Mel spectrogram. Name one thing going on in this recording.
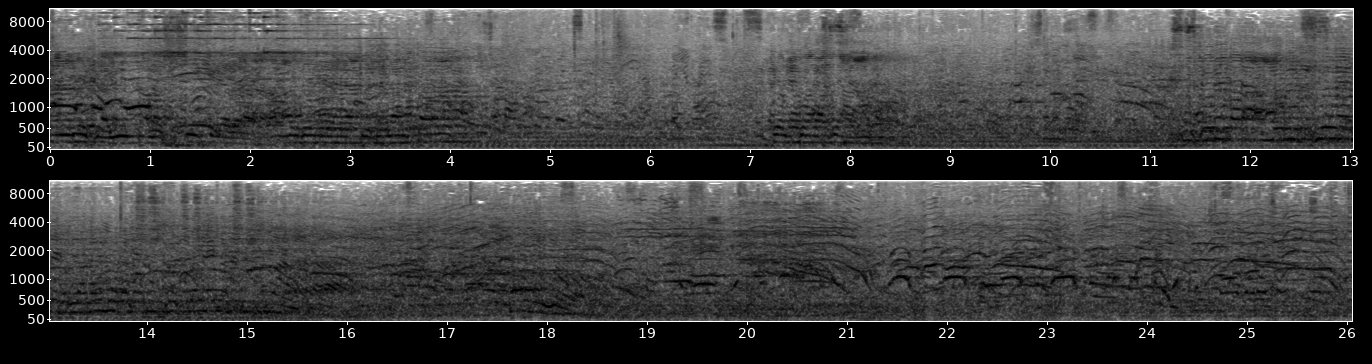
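A pack of inline skates roll and scrape on a smooth track.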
